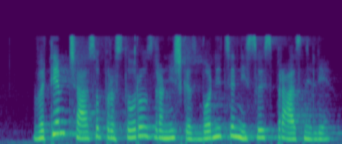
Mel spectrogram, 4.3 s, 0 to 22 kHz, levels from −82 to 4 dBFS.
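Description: Throughout, rough hiss and an underwater smear cap the speech at 7.7 kHz, likely Nellymoser compression. Starved bands are noise-filled, unlike MP3's swirling warble.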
